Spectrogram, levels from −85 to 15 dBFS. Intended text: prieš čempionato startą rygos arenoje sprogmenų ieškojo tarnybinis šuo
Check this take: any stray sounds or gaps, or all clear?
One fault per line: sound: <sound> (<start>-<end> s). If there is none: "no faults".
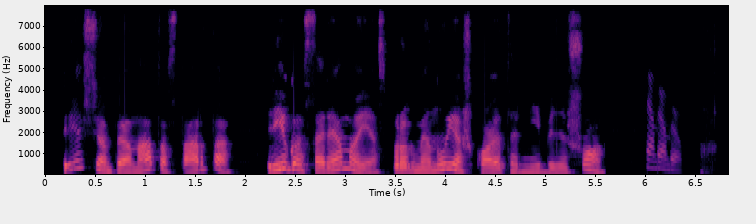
sound: chirp (6.0-6.4 s)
